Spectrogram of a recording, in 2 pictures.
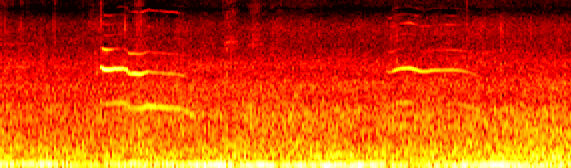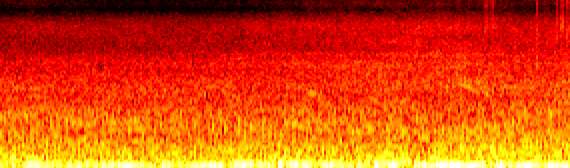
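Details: Gray stray cat, blind in one eye, living on the street, gives two falling, drawn-out meows about two seconds apart near the start, then stays quiet over a constant low rumble of road traffic.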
